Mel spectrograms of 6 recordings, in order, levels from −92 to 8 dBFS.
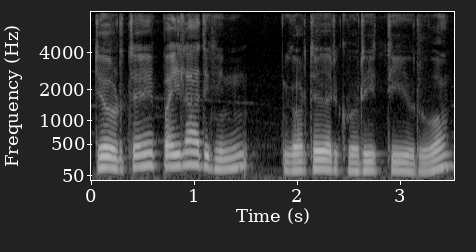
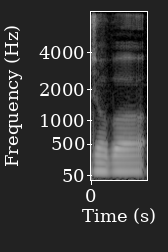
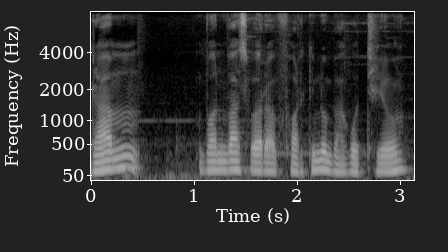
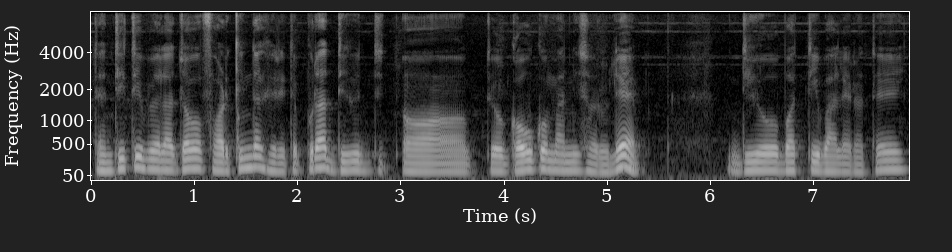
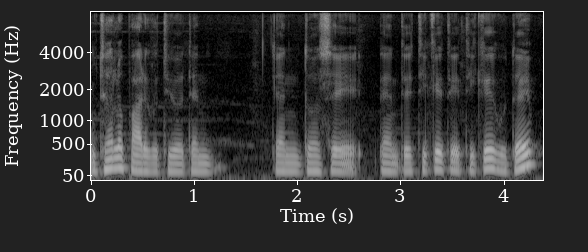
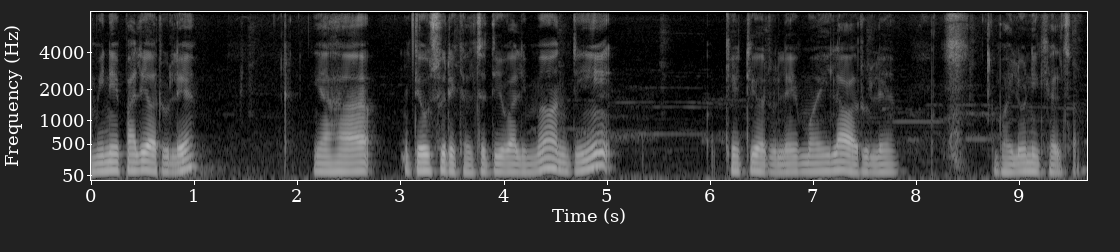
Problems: background sounds at intervals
